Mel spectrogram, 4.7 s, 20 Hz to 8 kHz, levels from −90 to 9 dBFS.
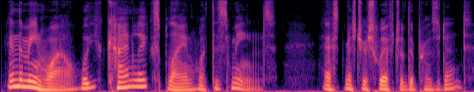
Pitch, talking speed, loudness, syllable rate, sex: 140 Hz, 200 wpm, -18 LUFS, 5.6 syllables/s, male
